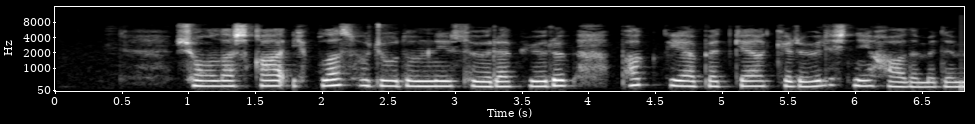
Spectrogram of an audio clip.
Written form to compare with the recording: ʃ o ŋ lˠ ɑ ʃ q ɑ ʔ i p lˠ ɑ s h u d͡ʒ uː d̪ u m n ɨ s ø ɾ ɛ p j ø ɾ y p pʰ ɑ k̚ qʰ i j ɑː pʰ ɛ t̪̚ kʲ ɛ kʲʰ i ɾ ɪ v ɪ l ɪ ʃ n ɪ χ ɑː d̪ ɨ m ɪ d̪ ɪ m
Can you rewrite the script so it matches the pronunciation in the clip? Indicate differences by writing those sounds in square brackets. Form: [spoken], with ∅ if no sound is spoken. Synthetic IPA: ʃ o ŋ lˠ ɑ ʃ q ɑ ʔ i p lˠ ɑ s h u d͡ʒ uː d̪ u m n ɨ s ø ɾ ɛ p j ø ɾ y p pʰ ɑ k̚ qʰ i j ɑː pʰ ɛ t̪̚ kʲ ɛ kʲʰ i ɾ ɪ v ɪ l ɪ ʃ n ɪ χ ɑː d̪ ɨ m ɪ d̪ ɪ m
